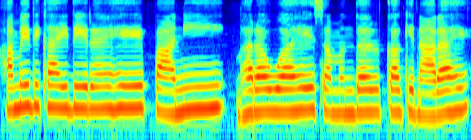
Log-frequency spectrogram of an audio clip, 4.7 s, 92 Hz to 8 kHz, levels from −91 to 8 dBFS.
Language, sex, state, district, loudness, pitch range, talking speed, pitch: Hindi, female, Madhya Pradesh, Bhopal, -14 LUFS, 230-255 Hz, 165 wpm, 240 Hz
